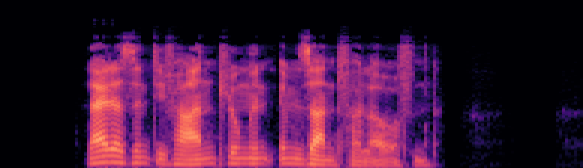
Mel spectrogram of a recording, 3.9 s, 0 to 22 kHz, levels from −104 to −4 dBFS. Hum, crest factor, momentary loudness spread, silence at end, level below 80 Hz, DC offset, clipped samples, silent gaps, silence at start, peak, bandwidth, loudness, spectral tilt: none; 24 dB; 16 LU; 1.05 s; -64 dBFS; under 0.1%; under 0.1%; none; 0.6 s; -8 dBFS; 10 kHz; -29 LUFS; -3 dB/octave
